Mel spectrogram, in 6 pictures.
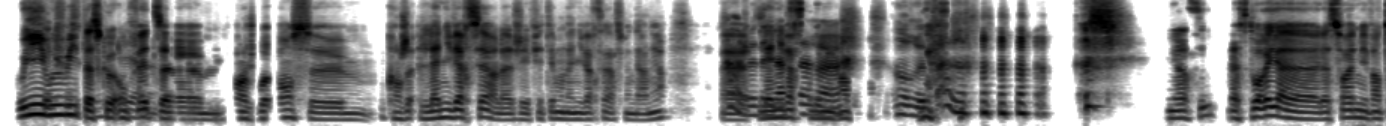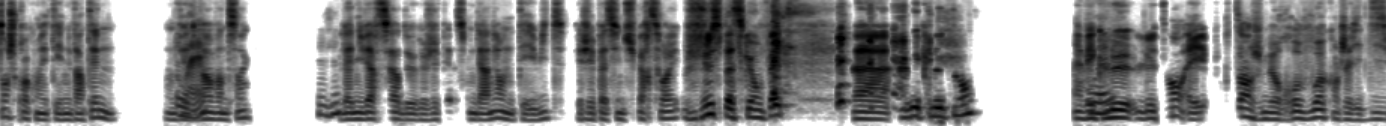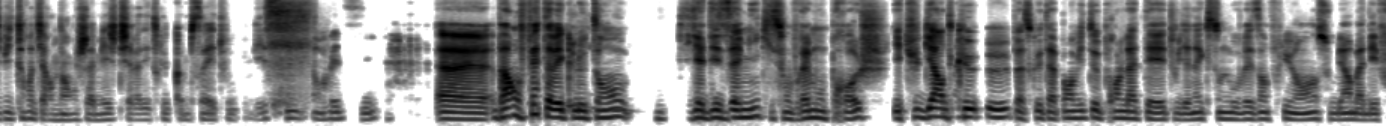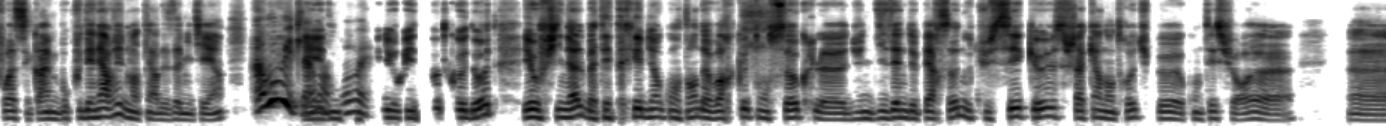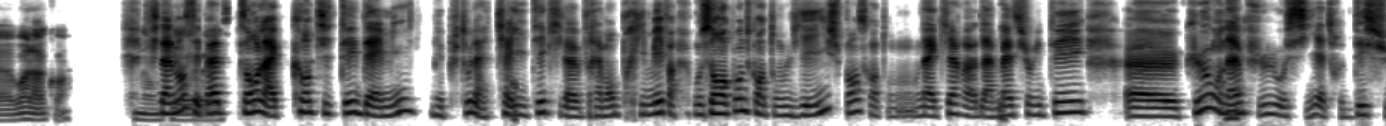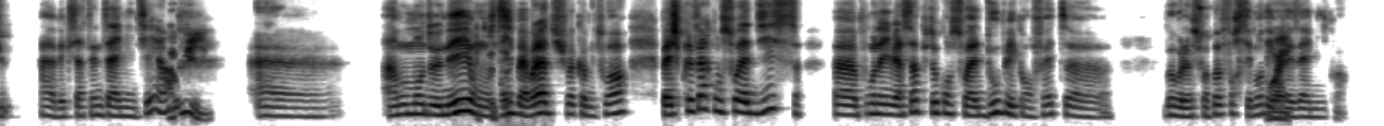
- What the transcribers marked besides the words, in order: laugh; laugh; unintelligible speech; stressed: "tant la quantité"; unintelligible speech; unintelligible speech; stressed: "déçu"
- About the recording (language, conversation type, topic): French, podcast, Comment bâtis-tu des amitiés en ligne par rapport à la vraie vie, selon toi ?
